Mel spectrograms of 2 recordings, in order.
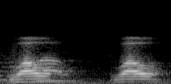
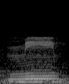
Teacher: شفتن ہونٹ کو کہتے ہیں، اور واو بھی ہونٹوں سے ادا ہوتا ہے، میم بھی ہونٹوں سے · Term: شفوی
